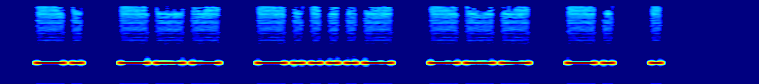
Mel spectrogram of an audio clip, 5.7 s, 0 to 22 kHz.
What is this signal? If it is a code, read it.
Morse code, heard as a keyed tone, about 18 wpm, spaced as for 15 wpm, 1000 Hz. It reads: NO-ONE
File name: qotdfiles / 15wpm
